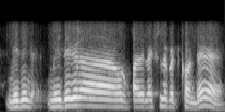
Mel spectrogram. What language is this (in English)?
Telugu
